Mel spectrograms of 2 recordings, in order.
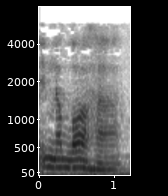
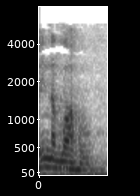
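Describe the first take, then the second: First: The word ends with an a vowel. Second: The word ends with a u vowel. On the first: The speaker calls it right. "Harusnya dibaca innallaha" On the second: The speaker calls it wrong. "Jadi dia baca innallahu. Ini tidak mempengaruhi makna. Cuma apa? Keliru salah dalam lafaz"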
